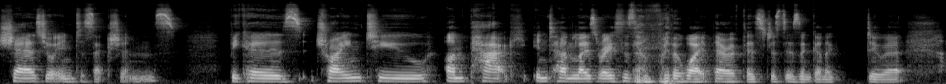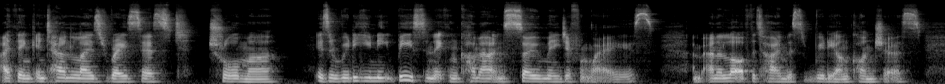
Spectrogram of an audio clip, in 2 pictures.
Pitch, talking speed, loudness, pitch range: 140 Hz, 150 wpm, -21 LUFS, 130-150 Hz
